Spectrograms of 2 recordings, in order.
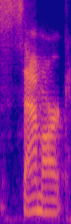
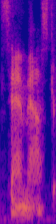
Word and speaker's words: Samark: name wrong that black staff's name is samark not sandmaster sandmaster someone else and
